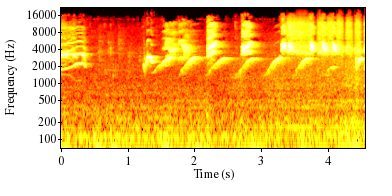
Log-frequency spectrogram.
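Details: Household Oriental magpie-robin singing to lure a quiet bird into song: a rapid run of repeated upslurred whistles, about two per second, ending in harsh buzzy notes.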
